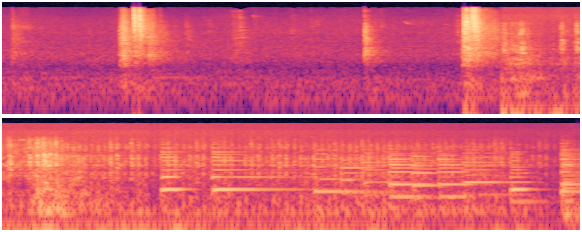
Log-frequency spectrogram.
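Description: Sharp metallic knocks from the hand crank of an antique Chevrolet being turned, then a loud bang about three and a half seconds in. Plucked-string music with single notes follows from about halfway.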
